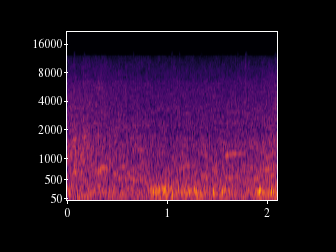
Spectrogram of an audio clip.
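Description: Heavy tropical downpour: a dense, steady hiss of rain pouring down and splashing on the ground and umbrellas. Low rumbling surges come about a second in and again near the end.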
